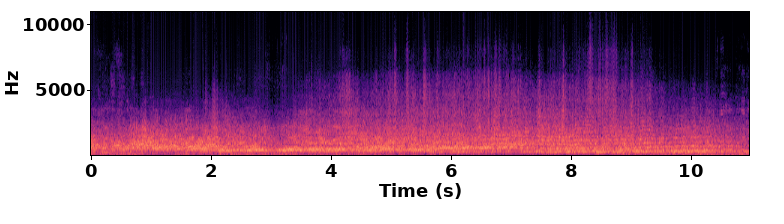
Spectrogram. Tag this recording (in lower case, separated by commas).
airplane flyby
